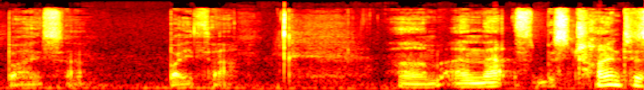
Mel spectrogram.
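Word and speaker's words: Baixa: I think it's pronounced Baitha.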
